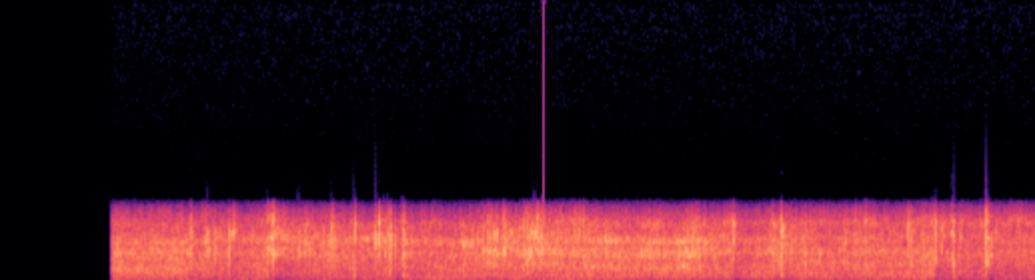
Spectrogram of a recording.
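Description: Skateboards rolling on asphalt with scattered sharp clacks of boards hitting the ground, over a steady rush of outdoor noise. The sound starts about a second in.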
